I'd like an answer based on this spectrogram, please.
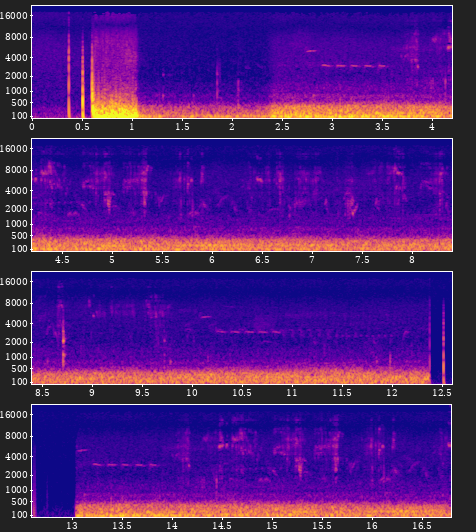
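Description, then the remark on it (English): Four display flights by a juvenile Anna's hummingbird: a sharp, loud burst near the start, then faint scattered high chirps over a steady low rumble, with a brief break in the background late on. “four display flights by juvenile Calyptiana, the same bird that gave the previous series of songs.”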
